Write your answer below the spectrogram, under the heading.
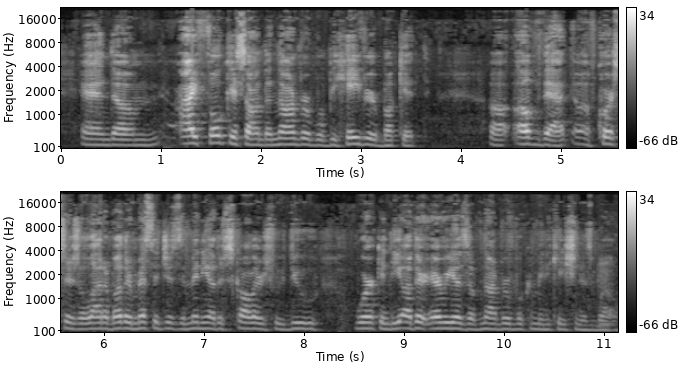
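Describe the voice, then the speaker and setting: Using a plain, everyday voice, a man talks at a fairly quick pace with a fairly high pitch and fairly even intonation. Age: 60s. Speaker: psychology researcher on nonverbal behavior. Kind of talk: interview.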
